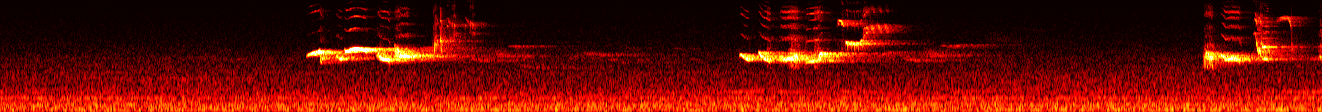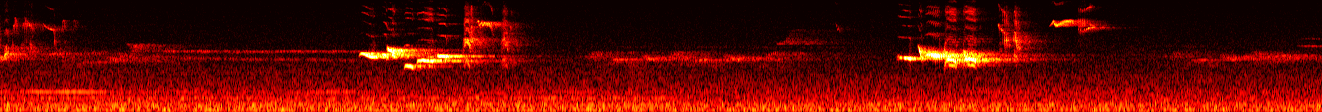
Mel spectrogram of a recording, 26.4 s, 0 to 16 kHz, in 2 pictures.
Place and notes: I lived here for 15 yearsand one morning i woke up with this beautifull blackbird from the tree behind the house
Noord-Holland, Nederland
